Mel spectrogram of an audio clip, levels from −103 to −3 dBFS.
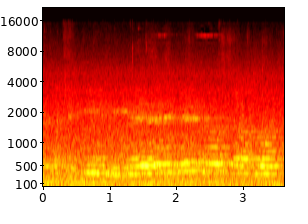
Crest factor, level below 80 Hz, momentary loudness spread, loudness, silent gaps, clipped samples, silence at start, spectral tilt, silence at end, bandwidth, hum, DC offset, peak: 14 dB; -44 dBFS; 7 LU; -29 LUFS; none; under 0.1%; 0 s; -8 dB/octave; 0 s; 12 kHz; none; under 0.1%; -14 dBFS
